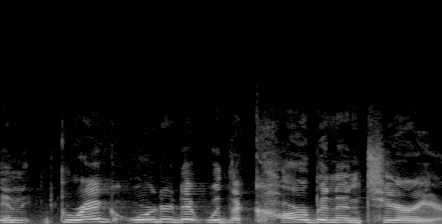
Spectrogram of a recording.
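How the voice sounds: A man talks at a slow pace in a high voice.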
